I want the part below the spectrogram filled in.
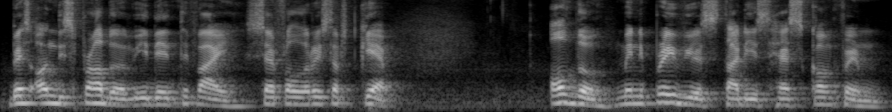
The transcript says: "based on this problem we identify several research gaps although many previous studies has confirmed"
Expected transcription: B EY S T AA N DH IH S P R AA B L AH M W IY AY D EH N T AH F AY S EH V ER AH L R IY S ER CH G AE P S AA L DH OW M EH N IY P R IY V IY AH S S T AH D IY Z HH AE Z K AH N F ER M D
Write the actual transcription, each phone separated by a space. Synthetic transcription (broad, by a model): B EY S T AA N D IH S P R AA B L AH M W IY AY D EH N T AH F AY S EH V ER AH L R IY S ER CH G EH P AA L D OW M EH N IY P R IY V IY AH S S T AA D IY S HH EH S K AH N F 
